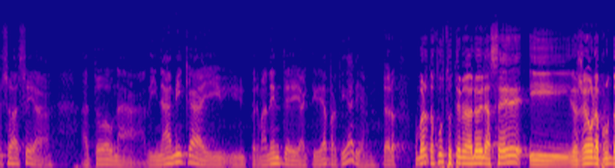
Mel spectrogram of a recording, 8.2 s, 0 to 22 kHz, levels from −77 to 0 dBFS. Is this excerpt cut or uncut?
uncut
